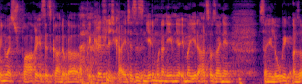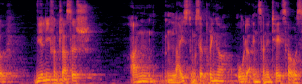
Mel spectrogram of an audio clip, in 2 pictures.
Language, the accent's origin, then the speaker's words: German; near Karlsruhe, Baden-Württemberg, Germany; moved away as an adult; also born or lived in Stuttgart region; ich bin klassisch in Baden aufgewachsen, ja. in der Nähe von Karlsruhe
